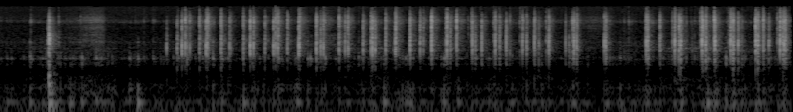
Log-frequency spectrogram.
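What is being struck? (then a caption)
Hardcover book with an embossed cover. Long nails tap and scratch the embossed, patterned cover of a solid hardcover book lying on a table. After one sharp tap and a quiet stretch, a quick, uneven run of dry, crisp clicks and scrapes follows at about four per second. The sound is bright and high-pitched, with very little low end and almost no ring.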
